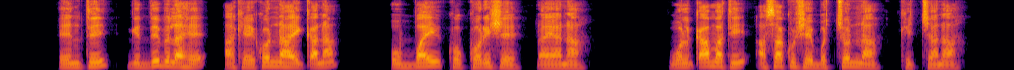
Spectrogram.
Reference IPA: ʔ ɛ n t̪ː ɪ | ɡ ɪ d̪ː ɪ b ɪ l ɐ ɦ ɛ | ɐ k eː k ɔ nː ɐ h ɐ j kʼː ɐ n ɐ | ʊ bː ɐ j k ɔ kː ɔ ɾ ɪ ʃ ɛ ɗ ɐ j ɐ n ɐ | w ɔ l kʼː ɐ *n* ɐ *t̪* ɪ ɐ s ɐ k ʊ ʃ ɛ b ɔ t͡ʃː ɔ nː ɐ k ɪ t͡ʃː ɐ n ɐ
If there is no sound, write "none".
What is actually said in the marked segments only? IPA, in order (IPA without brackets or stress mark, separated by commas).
m, t̪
